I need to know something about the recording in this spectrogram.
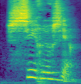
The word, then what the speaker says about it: chirurgien: suivant c'est le mot chirurgien chirurgien alors ici on a le son che au départ C che chi avec le i chi rur gen ici je te conseille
